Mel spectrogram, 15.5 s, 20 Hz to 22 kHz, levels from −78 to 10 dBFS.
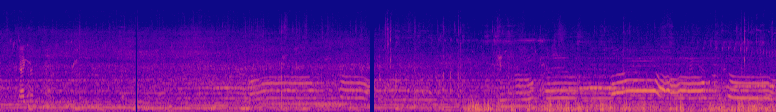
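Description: At 2.70 s the sound drops out abruptly for about 60 ms, and at 7.39 s it happens again, this time for about 112 ms. Both are a corrupt frame muted: bits in the compressed stream got flipped, the decoder rejected the damaged frames, and the player filled the gap with silence. The holes fit a couple of frames the first time and roughly four the second, and timing carries on unshifted afterwards.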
